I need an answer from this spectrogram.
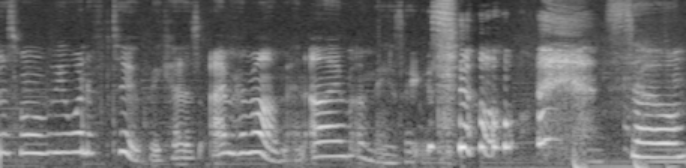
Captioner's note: laughs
